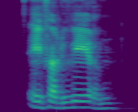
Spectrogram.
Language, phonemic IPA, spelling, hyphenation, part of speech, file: Dutch, /ˌeː.vaː.lyˈeː.rə(n)/, evalueren, eva‧lu‧e‧ren, verb, Nl-evalueren.ogg
- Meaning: to assess, to evaluate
